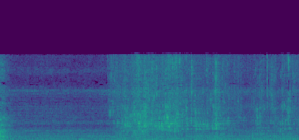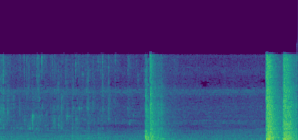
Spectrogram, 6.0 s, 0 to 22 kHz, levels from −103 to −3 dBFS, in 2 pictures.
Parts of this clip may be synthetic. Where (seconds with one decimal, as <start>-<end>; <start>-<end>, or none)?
none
